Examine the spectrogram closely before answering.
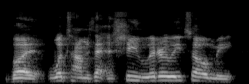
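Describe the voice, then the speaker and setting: A man's voice: fairly high pitch, a bit bright. A man co-hosting a podcast in casual, teasing, talkative chat. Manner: teasing, talkative, drawn-out explanations. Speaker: podcast co-host.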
